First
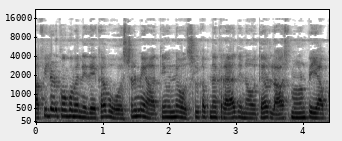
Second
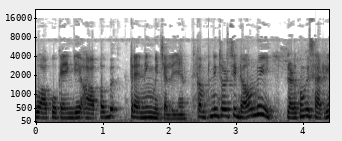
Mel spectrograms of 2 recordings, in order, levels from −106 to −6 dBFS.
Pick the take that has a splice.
second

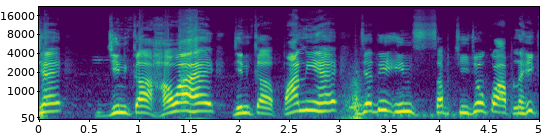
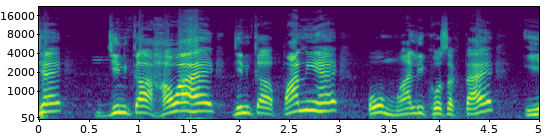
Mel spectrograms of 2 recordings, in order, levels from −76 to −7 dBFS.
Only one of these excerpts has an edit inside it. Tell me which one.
first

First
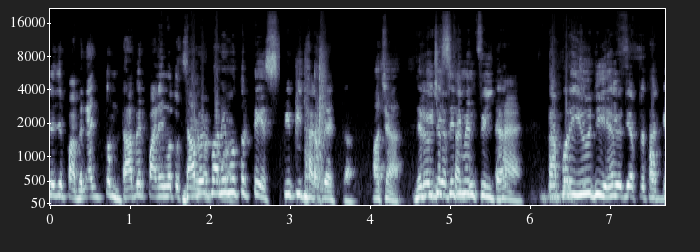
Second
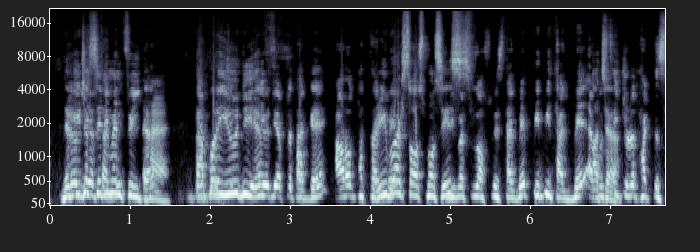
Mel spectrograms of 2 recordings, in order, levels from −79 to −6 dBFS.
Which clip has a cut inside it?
first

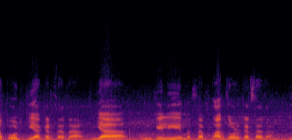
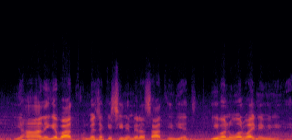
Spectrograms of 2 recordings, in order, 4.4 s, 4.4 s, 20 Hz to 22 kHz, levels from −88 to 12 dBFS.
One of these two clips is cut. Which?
first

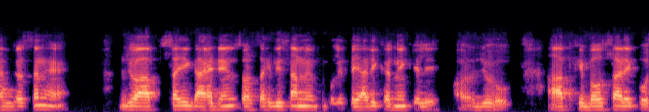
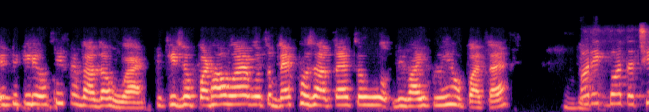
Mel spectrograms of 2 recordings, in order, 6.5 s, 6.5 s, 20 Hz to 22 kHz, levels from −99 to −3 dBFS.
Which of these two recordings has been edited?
second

